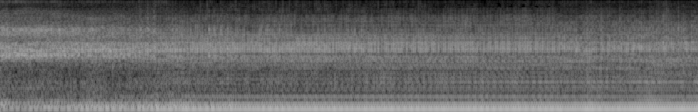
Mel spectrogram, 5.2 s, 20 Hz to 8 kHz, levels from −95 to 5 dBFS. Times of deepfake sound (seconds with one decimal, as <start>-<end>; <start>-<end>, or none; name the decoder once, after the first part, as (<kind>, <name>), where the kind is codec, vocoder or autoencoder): 0.0-1.4 (codec, DAC); 4.2-5.2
